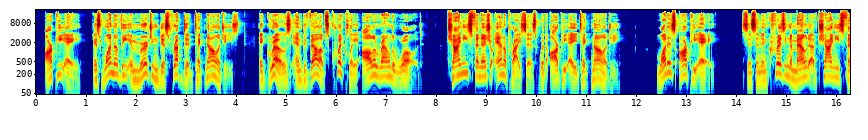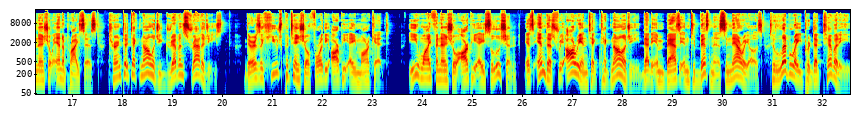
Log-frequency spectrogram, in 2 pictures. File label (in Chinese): 英男 解说; RPA科技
